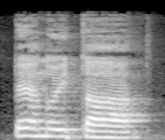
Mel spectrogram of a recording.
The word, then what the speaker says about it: pernoitar: Portanto, temos aqui exemplo de vários verbos que não devemos pronunciar com a vogal O aberta, e sim fechada. Afrouxar, estourar, pernoitar, roubar.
